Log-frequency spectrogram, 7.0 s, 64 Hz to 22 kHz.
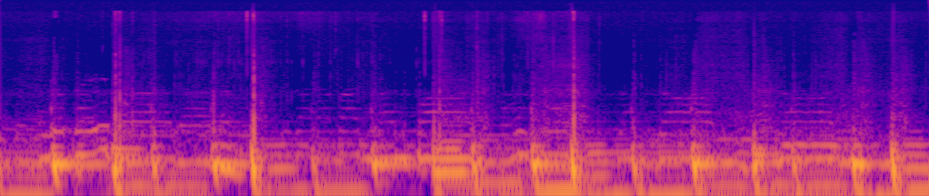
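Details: Rockville RBG18FA subwoofer after fixing a loose, possibly stripped screw that rattled when turned up: clean deep bass thumps in a slow musical rhythm with no buzz or rattle above them; the subwoofer now plays normally.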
